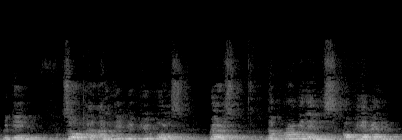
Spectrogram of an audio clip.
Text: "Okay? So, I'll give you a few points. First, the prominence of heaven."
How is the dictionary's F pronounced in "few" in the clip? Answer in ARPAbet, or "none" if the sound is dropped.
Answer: P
